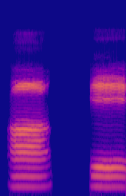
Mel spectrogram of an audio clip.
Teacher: তারপরে দেখো নিম্ন স্বরধ্বনি, জিহ্ব সবচেয়ে নিচে অবস্থান করে এসব স্বরধ্বনি উচ্চারণের সময়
